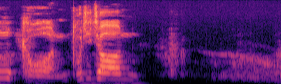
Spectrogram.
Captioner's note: gasps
